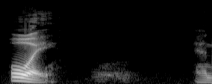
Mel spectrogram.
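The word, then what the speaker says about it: οἰκία: a a all right Omicron ioda is pronounced oi oi oi and again we have um thong beginning the word notice my smooth breathing is over the second member oia oia means house house and if you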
